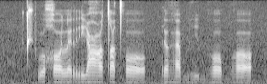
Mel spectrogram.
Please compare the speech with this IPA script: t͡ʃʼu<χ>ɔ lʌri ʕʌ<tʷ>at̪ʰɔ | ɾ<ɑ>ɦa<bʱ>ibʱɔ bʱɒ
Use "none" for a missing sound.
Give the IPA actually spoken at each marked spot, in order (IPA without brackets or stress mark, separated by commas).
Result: χ, tˤ, ʌ, bʱ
